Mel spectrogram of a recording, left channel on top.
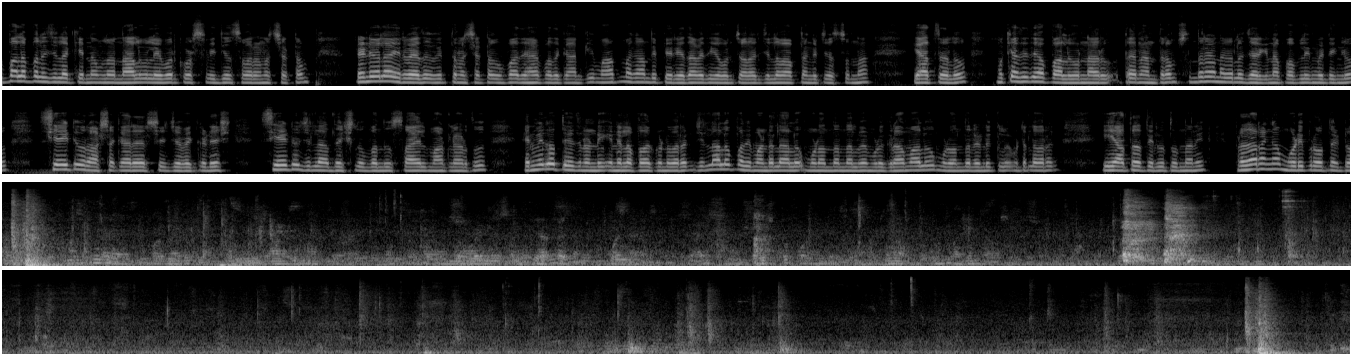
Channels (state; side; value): different; both; correlation 0.00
